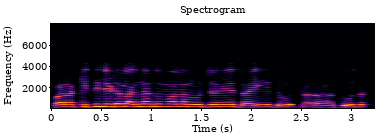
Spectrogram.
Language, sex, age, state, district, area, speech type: Marathi, male, 18-30, Maharashtra, Nagpur, urban, conversation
